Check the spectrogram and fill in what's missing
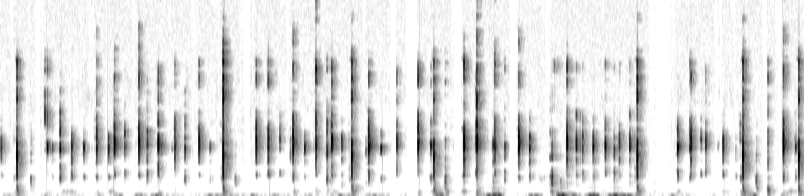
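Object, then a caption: Mechanical keyboard with plastic keycaps. Continuous typing with the fingertips of both hands on a compact mechanical keyboard with plastic keycaps. Quiet, rapid, irregular key clicks overlap with bright, short taps and a few deeper thocks, never settling into a steady rhythm.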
